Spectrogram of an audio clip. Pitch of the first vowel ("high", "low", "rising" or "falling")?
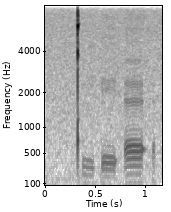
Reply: low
